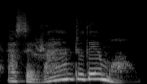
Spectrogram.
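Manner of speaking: usual speaking voice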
